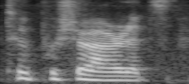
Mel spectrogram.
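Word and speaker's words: Tupuxuara: in it uh but it is uh from Brazilian Portuguese so X is pronounced as a sh noise oh yeah two push um two P two push ARS um but yes and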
